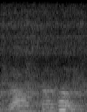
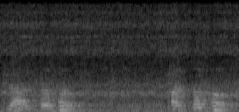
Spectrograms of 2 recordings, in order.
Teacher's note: विसर्ग का उच्चारण करते समय इसमें आधी ह की ध्वनि निकलती है, जैसे कि प्रातः।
